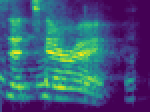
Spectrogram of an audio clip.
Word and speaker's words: Setareh: Yes, Satire.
